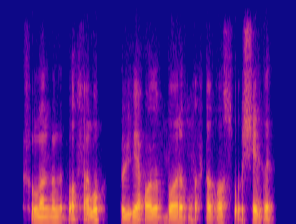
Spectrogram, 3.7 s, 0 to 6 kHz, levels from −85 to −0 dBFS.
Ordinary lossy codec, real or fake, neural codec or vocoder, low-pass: Opus, 24 kbps; fake; codec, 16 kHz, 1 kbps, FunCodec, trained on Chinese and English, 50 frames a second; 5.4 kHz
